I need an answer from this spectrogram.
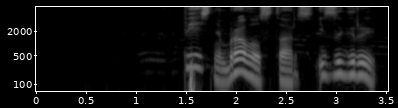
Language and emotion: Russian, positive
